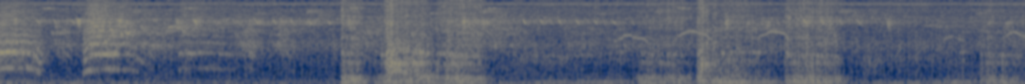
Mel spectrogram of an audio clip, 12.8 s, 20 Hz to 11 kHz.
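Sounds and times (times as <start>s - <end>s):
birds chirping and whistling: 0.0s - 12.8s
lion roaring: 4.2s - 10.7s, 11.7s - 12.8s.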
